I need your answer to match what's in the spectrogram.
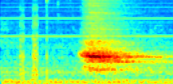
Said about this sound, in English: One of the ways that we can see how much stress we're feeling is by noticing how it affects our breathing. It often shows up in tightness in the chest. So what I'd like you to do is take a cleansing breath.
